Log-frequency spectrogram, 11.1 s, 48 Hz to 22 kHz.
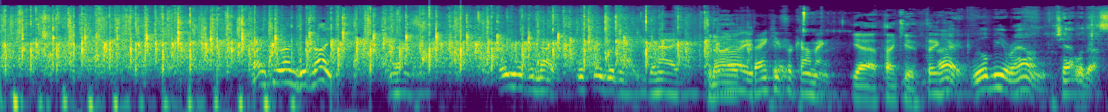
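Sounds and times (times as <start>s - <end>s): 
crowd clapping: 0.0s - 7.5s
speech: 2.6s - 4.4s, 5.0s - 11.0s.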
